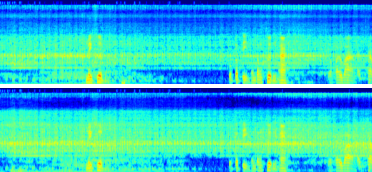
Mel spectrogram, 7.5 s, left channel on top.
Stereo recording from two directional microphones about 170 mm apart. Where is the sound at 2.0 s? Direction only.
35° left (ahead or behind).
